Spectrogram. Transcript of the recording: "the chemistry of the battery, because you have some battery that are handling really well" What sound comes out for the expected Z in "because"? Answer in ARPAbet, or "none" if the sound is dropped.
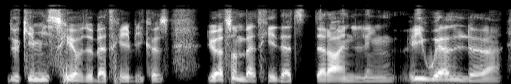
Z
